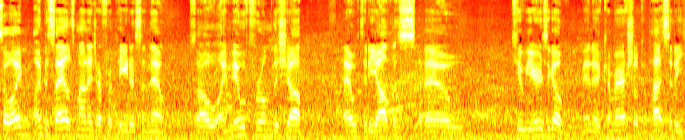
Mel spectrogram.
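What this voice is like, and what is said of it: Irish accent. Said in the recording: “we love the accent ... the token Irishman”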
